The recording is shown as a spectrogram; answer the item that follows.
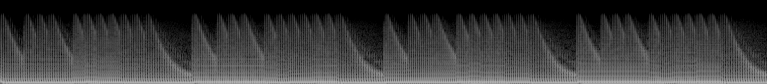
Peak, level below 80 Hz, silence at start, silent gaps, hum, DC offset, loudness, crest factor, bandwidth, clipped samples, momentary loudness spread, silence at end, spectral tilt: -12 dBFS; -32 dBFS; 0 s; none; none; under 0.1%; -25 LUFS; 12 dB; 11.5 kHz; under 0.1%; 1 LU; 0 s; -6 dB/octave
